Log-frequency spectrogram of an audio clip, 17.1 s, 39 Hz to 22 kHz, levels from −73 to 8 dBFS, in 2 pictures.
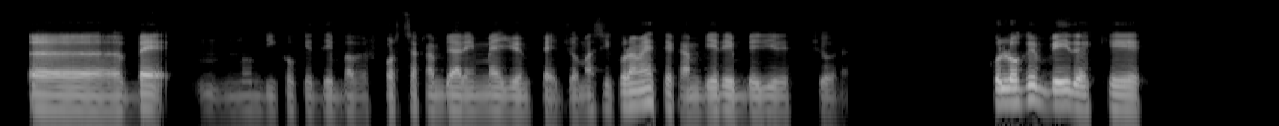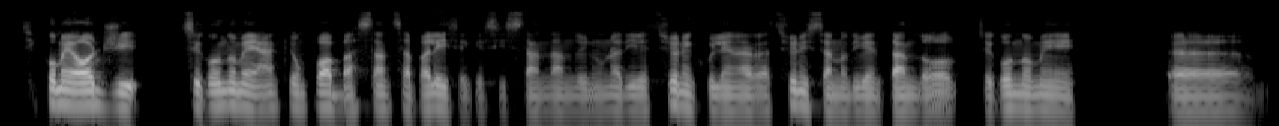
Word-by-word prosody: uhm, 95 -2 +5
beh, 100 +3 +4
mhmm, 85 +2 -22
non 90 +1 -17
dico 90 +1 -13
che 90 - -13
debba 90 0 -8
per 85 0 -17
forza - - -7
cambiare 95 0 0
in 90 0 -5
meglio 90 -1 -1
o - - -2
in 85 - -11
peggio, 85 - -7
ma 95 +2 -7
sicuramente 115 +7 +1
cambierebbe 90 +1 -1
direzione. 90 -1 -9 0.9
Quello 130 0 +6
che 155 +3 +5
vedo 120 -3 +6
è 95 - -1
che 95 -2 +1 1.1
siccome 125 -2 +3
oggi 115 -2 +6 0.2
secondo 115 +1 -1
me 110 - +2
è - - +3
anche 100 +2 -5
un 105 -2 -5
po' 110 - +3
abbastanza 100 0 -2
palese 100 -2 -2
che - - -19
si - - -16
sta - - -10
andando 90 0 -9
in 90 - -9
una 95 0 -8
direzione 95 +5 -4
in 100 - -2
cui 90 +2 -8
le 95 - -2
narrazioni 90 +6 -4
stanno 90 -4 -5
diventando, 90 0 -3
secondo 100 +2 -3
me, 95 -3 -4 0.6
uhm, 90 -1 -4
95 Hz, 175 wpm, -28 LUFS, 90-100 Hz, 1.1 s, Quello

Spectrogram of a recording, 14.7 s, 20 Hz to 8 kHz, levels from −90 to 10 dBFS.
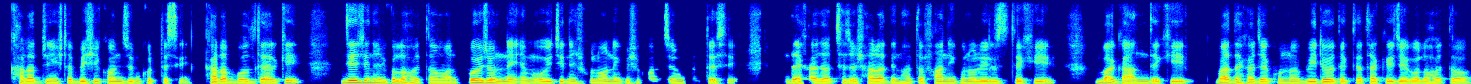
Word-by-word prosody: খারাপ 135 -2 +2
জিনিসটা 140 0 -1
বেশি 130 +2 +1
কনজিউম 130 0 +1
করতেছি। 120 -1 -4 0.3
খারাপ 145 -1 +4
বলতে 140 -1 0
আর - - +1
কি 170 - +2 0.5
যে 180 - +9
জিনিসগুলো 160 -2 +2
হয়তো 145 0 -3
আমার 145 - -1
প্রয়োজন 165 -1 +6
নেই 120 0 +1
আমি 125 - -2
ওই 135 - +2
জিনিসগুলো 140 0 -2
অনেক 130 -1 0
বেশি 140 +1 -6
কনজিউম 145 -1 -4
করতেছি। - - -4 0.6
দেখা 140 - +1
যাচ্ছে 135 +1 -2
যে - - +1
সারাদিন 135 -1 +2
হয়তো 135 -1 -2
ফানি 130 0 +1
কোনো 135 -1 0
রিলস 130 0 0
দেখি, 130 0 -1 0.6
বা - - +4
গান - - +2 0.2
দেখি 135 0 -1 0.4
বা - - +5
দেখা 145 +1 +1
যায় 140 -1 +2
কোনো 135 -2 -2 0.2
ভিডিও 145 +1 +5
দেখতে 130 0 -1
থাকি 130 0 0
যেগুলো 125 0 +2
হয়তো 130 0 -1
135 Hz, 175 wpm, -21 LUFS, 130-145 Hz, 0.6 s, যে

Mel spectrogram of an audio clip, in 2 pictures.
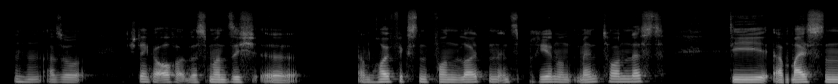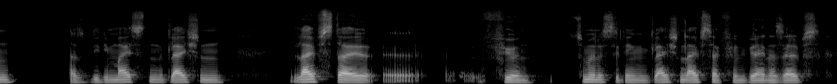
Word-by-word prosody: Mhm. 115 -2 -8
Also, 110 0 -5 0.4
ich - - -10
denke 125 -2 -1
auch, 110 +1 +3
a - - -1
dass 105 +1 -4
man 115 -1 +2
sich, 115 0 -2
äh, 100 -1 -1 0.6
am 110 0 -6
häufigsten 125 -1 +1
von 115 -2 -1
Leuten 115 +1 +1
inspirieren 120 +2 -3
und 110 -1 -5
mentoren 130 +3 -1
lässt, 135 0 -2 0.6
die 110 -1 +3
am 105 - +2
meisten 115 -1 +3 0.5
also 100 +1 -5
die 105 +1 -6
die 105 - -4
meisten 110 0 -1
gleichen 105 -1 0 0.7
Lifestyle, 110 -4 +6
äh, - - -7 0.6
führen 100 -3 -1 0.3
zumindest 110 -1 -1
die - - -5
den 100 -2 -2
gleichen 105 +1 0
Lifestyle 105 -1 +2
führen 95 0 -6
wie 100 - +3
einer 95 +1 +1
selbst. 95 0 0
110 Hz, 135 wpm, -31 LUFS, 105-115 Hz, 0.7 s, Lifestyle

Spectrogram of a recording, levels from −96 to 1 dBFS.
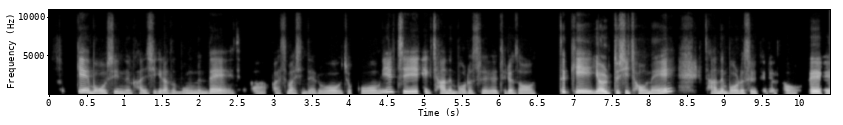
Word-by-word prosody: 쉽게 285 -6 +2
먹을 175 -3 0
수 185 +2 -8
있는 170 -2 -4
간식이라서 170 -1 -6
먹는데 160 +2 -2
제가 155 0 -13
말씀하신 160 +2 -8
대로 155 +1 -4
쪼끔 165 0 -4
일찍 240 -10 +4 0.2
자는 170 -1 -2
버릇을 155 +1 -5
들여서 155 -1 -3 0.3
특히 245 -7 +5
12:00 190 +5 +5
전에 175 - +2 0.4
자는 180 0 -1
버릇을 170 +1 -2
들여서 170 -1 -7
네. 210 0 +9
170 Hz, 275 characters per minute, -23 LUFS, 160-185 Hz, 0.4 s, 네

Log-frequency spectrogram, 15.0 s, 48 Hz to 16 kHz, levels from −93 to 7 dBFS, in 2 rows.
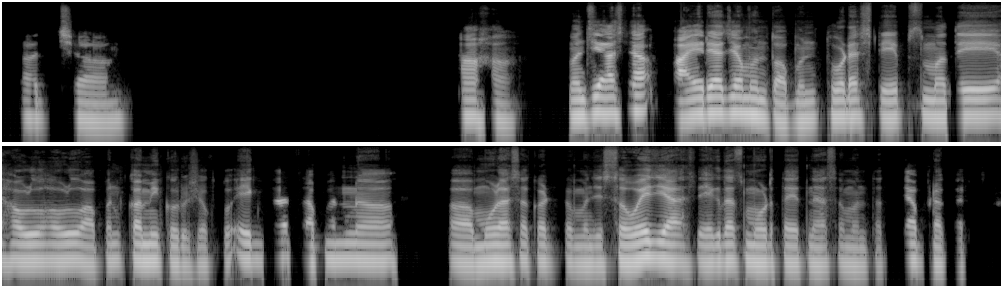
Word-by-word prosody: अच्छा. 125 -2 -6 2.7
हां, 140 0 +2
हां, 120 -3 -6 0.4
म्हणजे 140 +3 +4
अशा 155 +2 +5 0.2
पायऱ्या 150 +4 +7
ज्या 155 +1 +4
म्हणतो 140 -4 +2
आपण 120 +2 -1
थोड्या 135 -1 +2
स्टेप्स 130 +1 -3
मध्ये 140 +2 +3
हळू-हळू 140 0 +1
आपण 135 +3 -6
कमी 135 -1 +2
करू 125 -1 -4
शकतो. 120 +2 -10
एकदाच 145 0 -2 0.2
आपण 140 +2 -3
अ, 140 0 0 0.4
अ, 130 -2 0
मुळासकट 130 0 0
म्हणजे 125 0 -3
सवय 135 +4 +4
जी 150 0 +4
असते 135 -1 +1
एकदाच 130 +1 -1
मोडता 125 -1 -1
येत 125 0 -4
नाही 120 -1 -3
असं 120 +1 -11
म्हणतात 115 -1 -8
त्या 140 +3 -4
प्रकारच्या. 125 - -10
135 Hz, 135 wpm, -23 LUFS, 125-140 Hz, 2.7 s, पायऱ्या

